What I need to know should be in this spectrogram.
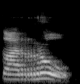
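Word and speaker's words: carro: language which is why I have used the pronunciation as Caro Caro because there is Double R in the word coming to the third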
